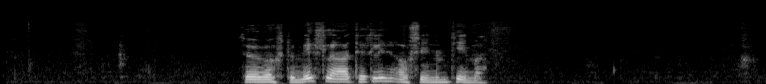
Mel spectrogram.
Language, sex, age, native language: Icelandic, male, 60-69, Icelandic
